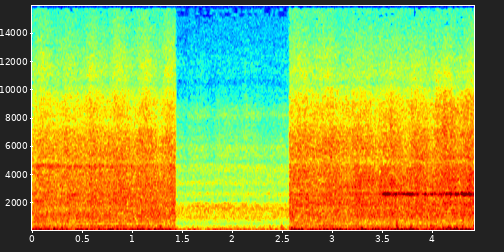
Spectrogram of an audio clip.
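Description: Freight train cars (tank cars and covered hoppers) rolling past on the rails, a steady low rumble that dips briefly in the middle, with wind noise on the microphone. A thin, steady high tone comes in about three and a half seconds in.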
